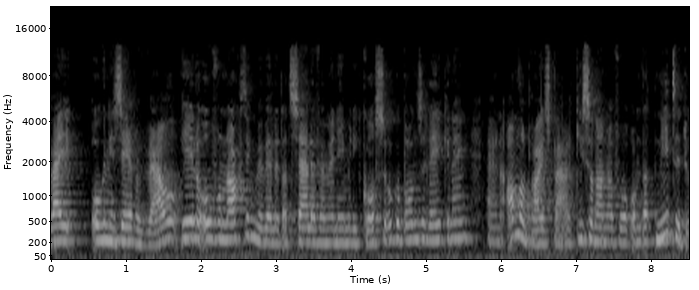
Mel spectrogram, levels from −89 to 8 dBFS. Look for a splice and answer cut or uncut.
cut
